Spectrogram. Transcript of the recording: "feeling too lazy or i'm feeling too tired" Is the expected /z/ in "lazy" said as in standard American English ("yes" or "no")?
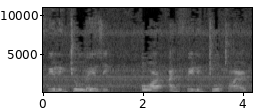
yes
